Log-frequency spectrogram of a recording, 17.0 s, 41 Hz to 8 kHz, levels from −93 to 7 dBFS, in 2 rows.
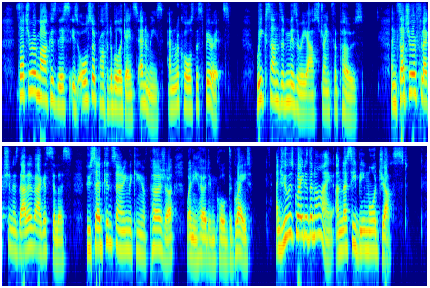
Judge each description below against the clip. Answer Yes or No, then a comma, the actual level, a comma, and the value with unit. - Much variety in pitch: Yes, wide, 6.1 semitones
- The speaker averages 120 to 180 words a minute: No, average, 190 wpm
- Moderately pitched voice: Yes, medium, 165 Hz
